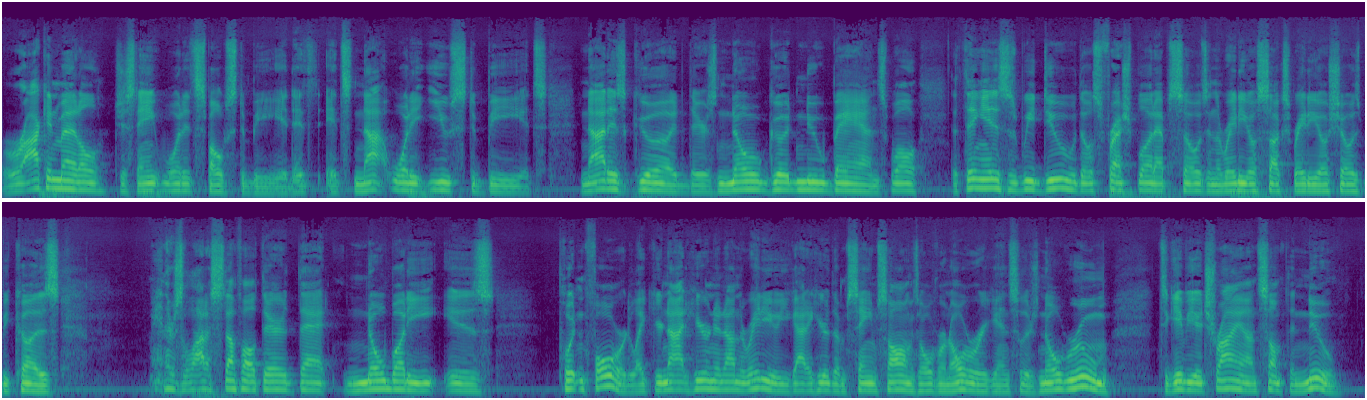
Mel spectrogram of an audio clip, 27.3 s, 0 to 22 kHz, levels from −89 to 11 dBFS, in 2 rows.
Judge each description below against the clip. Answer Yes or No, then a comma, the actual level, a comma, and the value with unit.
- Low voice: Yes, low, 110 Hz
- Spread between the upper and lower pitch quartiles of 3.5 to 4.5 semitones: No, average, 3.0 semitones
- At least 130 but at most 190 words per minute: No, average, 200 wpm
